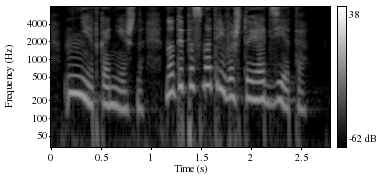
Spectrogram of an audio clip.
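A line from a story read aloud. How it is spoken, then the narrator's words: Exclamation. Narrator (Russian): воскликнула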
